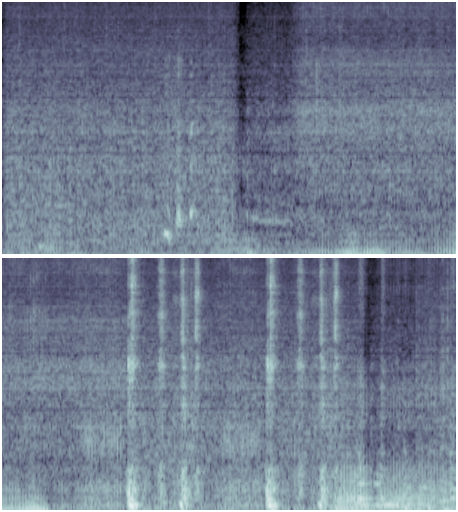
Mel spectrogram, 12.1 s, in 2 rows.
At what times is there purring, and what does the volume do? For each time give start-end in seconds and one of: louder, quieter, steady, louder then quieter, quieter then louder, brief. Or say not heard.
0.1-12.0 louder.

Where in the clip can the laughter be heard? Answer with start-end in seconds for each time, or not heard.
2.1-2.6.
